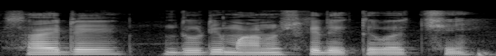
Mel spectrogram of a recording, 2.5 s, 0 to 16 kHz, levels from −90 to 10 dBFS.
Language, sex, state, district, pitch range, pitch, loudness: Bengali, male, West Bengal, Alipurduar, 115-135 Hz, 125 Hz, -19 LUFS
